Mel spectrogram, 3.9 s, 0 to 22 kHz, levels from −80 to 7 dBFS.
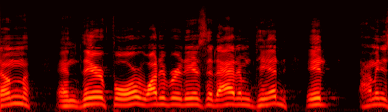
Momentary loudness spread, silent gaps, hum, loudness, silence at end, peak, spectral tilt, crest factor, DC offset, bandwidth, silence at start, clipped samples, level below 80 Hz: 9 LU; none; none; -35 LUFS; 0 s; -20 dBFS; -4 dB/octave; 16 dB; under 0.1%; 18.5 kHz; 0 s; under 0.1%; -74 dBFS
